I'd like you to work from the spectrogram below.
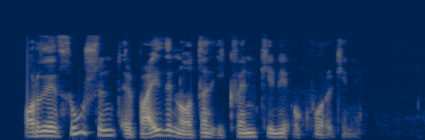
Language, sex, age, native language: Icelandic, male, 50-59, Icelandic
